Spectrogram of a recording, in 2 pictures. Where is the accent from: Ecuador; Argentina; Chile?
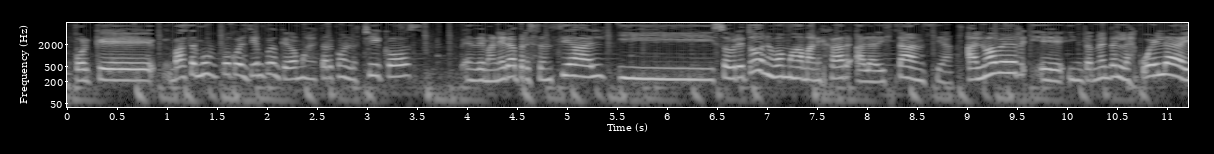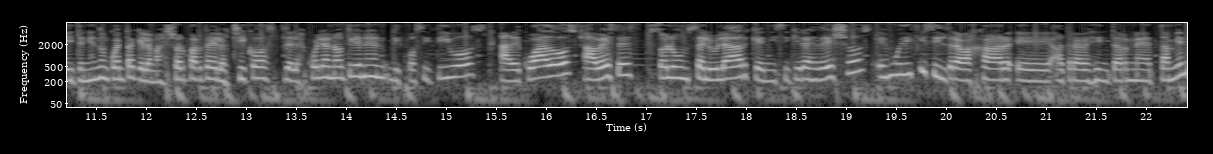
Argentina; General Roca, Río Negro; Soy de General Roca y que queda en Río Negro, en el Alto Valle de Río Negro.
